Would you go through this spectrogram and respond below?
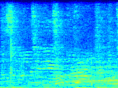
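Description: Crowd noise at an MMA event, sustained cheering and shouting from a live audience that rises and swells as a fighter hypes them up before the third and final round, steady and fairly loud throughout.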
